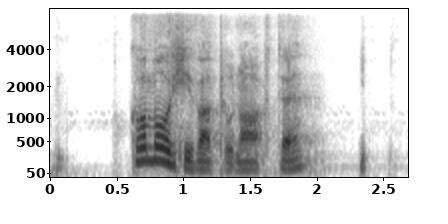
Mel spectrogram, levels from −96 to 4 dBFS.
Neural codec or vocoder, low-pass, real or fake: codec, 16 kHz in and 24 kHz out, 0.6 kbps, FocalCodec, streaming, 4096 codes; 7.2 kHz; fake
